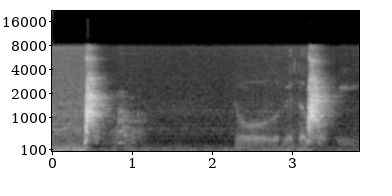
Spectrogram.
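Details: Yorkshire Terrier at home alongside its 32-day-old puppies: two short, piercing yaps about three seconds apart, a woman's cooing voice praising the mother dog in the gap, steady indoor hum beneath.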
